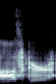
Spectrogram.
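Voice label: "Oscar", English; JTAC; Alphabet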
